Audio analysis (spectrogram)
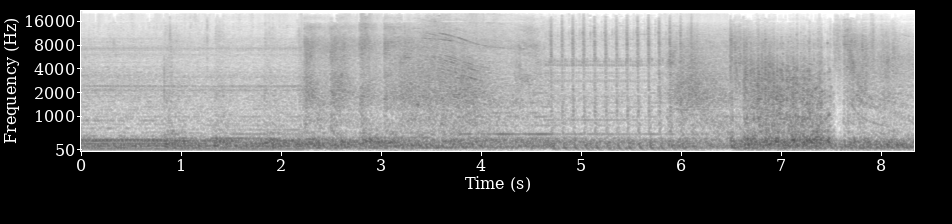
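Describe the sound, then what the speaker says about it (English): Explosives detonating in the video game Batman: The Telltale Series, a loud sustained rumble of blasts and crackling debris with sharp bursts, swelling again near the end against a dense game soundscape. "Explosives armed. Fire when ready."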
